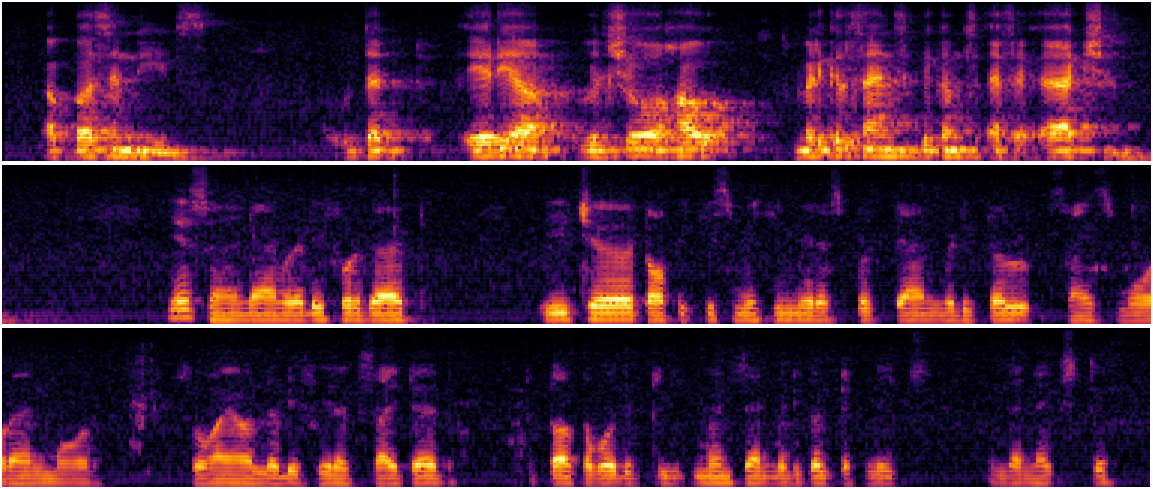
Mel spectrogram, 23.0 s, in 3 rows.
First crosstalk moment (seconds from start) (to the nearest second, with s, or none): none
